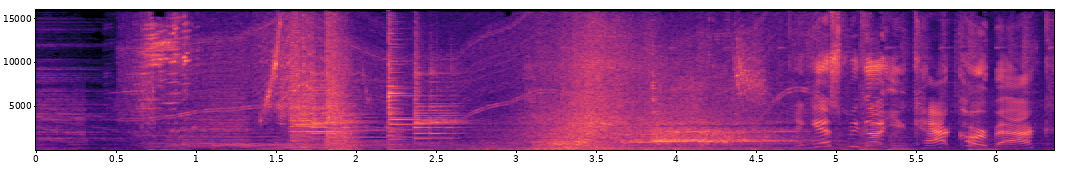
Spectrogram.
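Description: Cartoon sound effects over background music: a whoosh with the mask-emblem transition, then a long rushing vehicle effect with a gliding pitch as the heroes' car moves, and a short voice near the end.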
